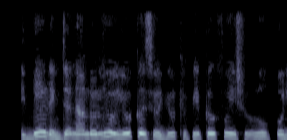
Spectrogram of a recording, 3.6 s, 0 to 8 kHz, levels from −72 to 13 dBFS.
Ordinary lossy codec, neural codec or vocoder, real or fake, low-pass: MP3, 48 kbps; codec, 16 kHz, 1.1 kbps, Voila-Tokenizer; fake; 7.2 kHz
